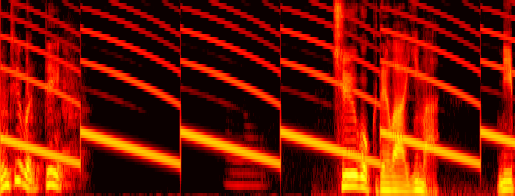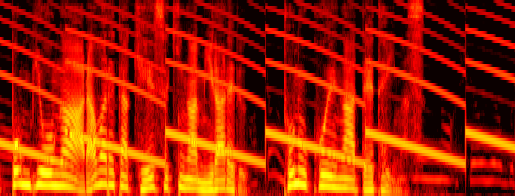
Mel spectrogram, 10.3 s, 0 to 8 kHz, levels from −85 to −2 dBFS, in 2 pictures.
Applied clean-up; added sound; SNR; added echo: none; Alarm; 4 dB; none.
